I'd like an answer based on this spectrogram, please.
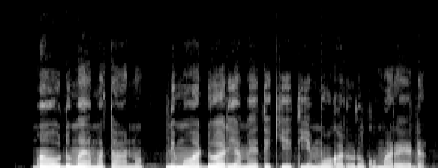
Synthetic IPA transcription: maodomajamataːnɔ | nemɔadoaɾeamɛːteketiɛmɔɣaɾoɾokumaɾɛːda

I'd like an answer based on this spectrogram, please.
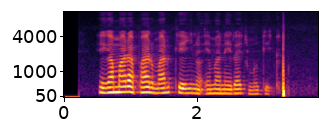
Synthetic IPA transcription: hɪɡamaɾapaɾmarkeɲnoʔemaneɾat͡ʃmoɡik

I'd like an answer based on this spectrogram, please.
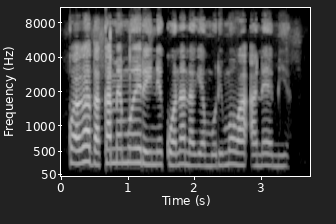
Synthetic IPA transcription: kwaɣaðakamɛmoeɾeinekwɔnanaɣeamoɾimɔwaʔanɛmia

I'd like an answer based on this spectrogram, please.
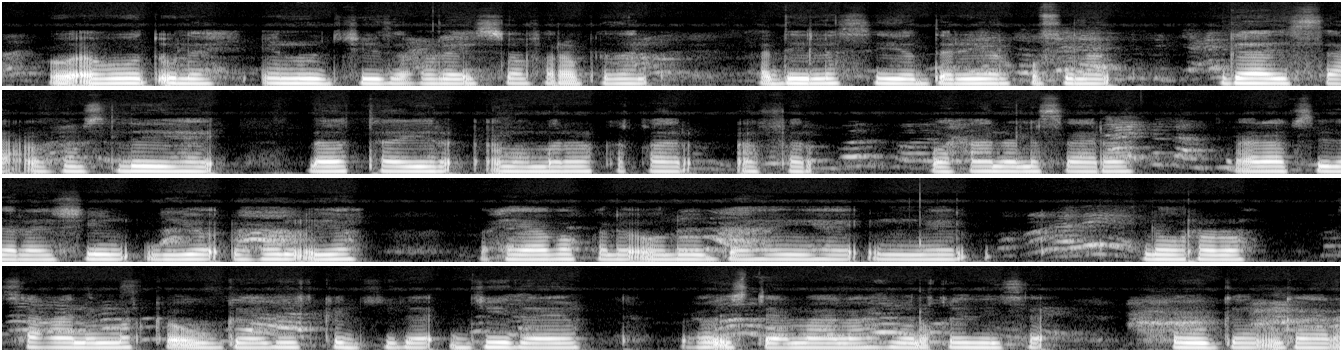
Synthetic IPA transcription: ʔɔ̰ːʔɐ̰wɔːd̪ʊlɛhɪnuːt͡ʃiːðɔʕʊlɛsɔːfɐɾɐ̰bɐðɐn | hɐðiːlɐsiːjɔd̪ɐɾjɛːlkʰʊfɪlɐnɡaːjɪsɑʕ̰ħuːslɛːjɐɦɛj | lɐβɐt̪ʰaːjɪrɐ̰mɐmɐɾɐrkʰɐqɑːr | ʔɐfɐrwɑħɑːnɐlɐsaːɾɛʔɐɾaːbsɪðɐraːʃiːnbijɔɖʊɦʊlʔḭjɔ | wɑħjaːβɐkʰɐlɛ̰ʔɔ̰ːlɔːbaːɦɐnjɐɦɛjʔɪnmɛːlː | ɔːrɐɾɔ | sɑʕɑnɪmɐrkʰɐṵːɡaːðiːd̪kʰɐd͡ʒiːðaːjɔ | wʊħuːʔɪ̰st̪ʰɪʕmaːlaːmʊlʊ̰qjɐðiːsɐ | ħɔːɡɐŋɡaːɾʔ

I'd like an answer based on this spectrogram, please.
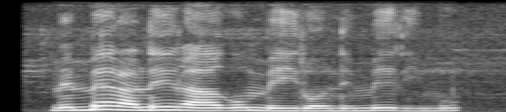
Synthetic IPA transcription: memɛɾaneɾaɣomeiɾwɔnemeɾimo

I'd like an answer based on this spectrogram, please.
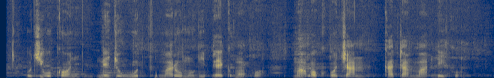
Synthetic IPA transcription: ot͡ʃiwokʰɔɲnɛd͡ʒowot̪̚maɾomoɡɪpɛkmɔkɔ | ma̰ʔɔkɔt͡ʃa̰n | katamadeko

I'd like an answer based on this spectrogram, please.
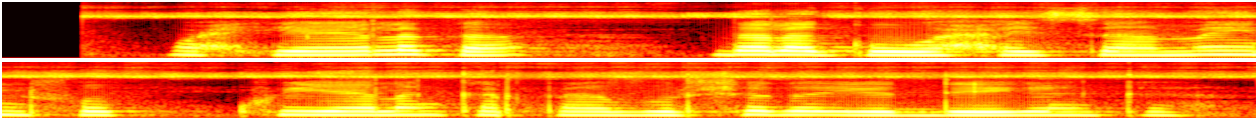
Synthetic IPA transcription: wɑħjaːlɐðɐd̪ɐlɐɡʊwɑħɑjsaːmɛjnfɔɡkʰʊjɛːlɐŋkʰɐrt̪ʰaːbʊlʃɐðɐijɞd̪ɛːɣaːŋkʰɐ

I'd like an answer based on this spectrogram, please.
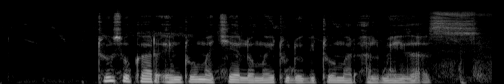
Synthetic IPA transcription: tʰusukaɾɛntwomat͡ʃjɛlɔmaitudoɡitwomaɾalmajza̰s

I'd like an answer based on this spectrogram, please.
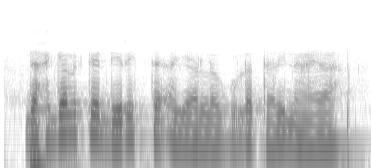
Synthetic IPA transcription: ɖɛħɡɐlkʰɐd̪ɪɾɪk̚t̪ʰɐʔɐjaːlɐɣʊ̰lɐt̪ʰɐlɪnɐjaː

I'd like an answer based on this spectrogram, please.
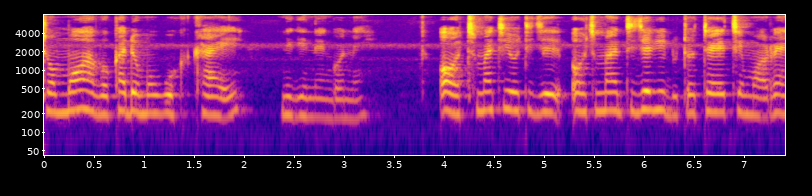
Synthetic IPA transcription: tɔmɔaɡɔkadomowokkʰaɪ | nɪɡɪneŋɡonɪ | ɔtmatoɔtmatid͡ʒeɡɪdutotɛtɪmɔɾɛ

